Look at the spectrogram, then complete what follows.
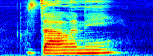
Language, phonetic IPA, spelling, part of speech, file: Czech, [ˈvzdaːlɛniː], vzdálený, adjective, Cs-vzdálený.ogg
- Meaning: distant, remote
